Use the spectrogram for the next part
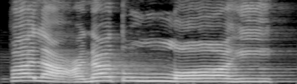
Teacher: فلعنت اللہ، پیچھے ہم نے پڑھا کہ اللہ سے پہلے اگر زیر آ جاتی ہے تو ہم اس اللہ کو باریک پڑھتے ہیں، لیکن یہاں پر اللہ سے پہلے پیش آ گئی ہے تو اس اللہ کو ہم پر پڑھیں گے. کیسے پڑھیں گے؟ موٹا کر کے پڑھیں گے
